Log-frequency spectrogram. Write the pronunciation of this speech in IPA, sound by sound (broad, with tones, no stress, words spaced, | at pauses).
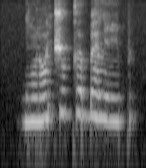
ɡʷũ˨ɾɔ̃˦ t͡ʃu˦kə˦ ɓɛ˦liː˧p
